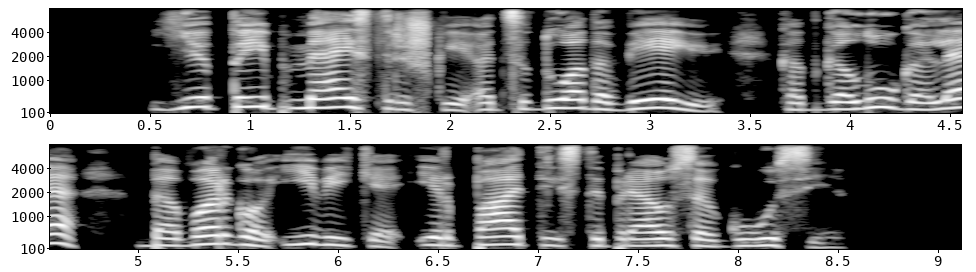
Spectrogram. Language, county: Lithuanian, Vilnius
